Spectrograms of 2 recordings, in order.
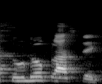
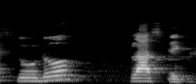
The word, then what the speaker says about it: pseudoplastic: है ये होता है सूडो प्लास्टिक, इसमें पी साइलेंट होता है, इसको हम लोग बोलते हैं सूडो प्लास्टिक, ठीक।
